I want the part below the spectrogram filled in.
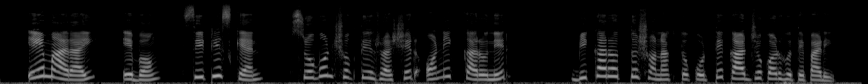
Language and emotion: Bengali, neutral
